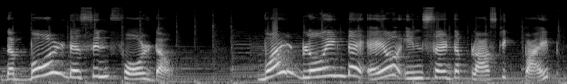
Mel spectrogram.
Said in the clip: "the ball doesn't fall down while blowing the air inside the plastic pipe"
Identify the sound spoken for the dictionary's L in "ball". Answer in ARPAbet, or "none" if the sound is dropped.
L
